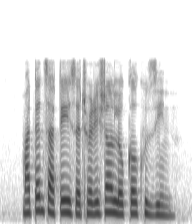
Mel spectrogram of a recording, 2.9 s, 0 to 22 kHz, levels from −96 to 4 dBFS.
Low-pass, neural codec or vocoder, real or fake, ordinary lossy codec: 7.2 kHz; none; real; none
